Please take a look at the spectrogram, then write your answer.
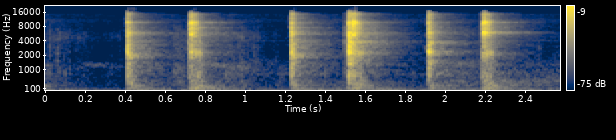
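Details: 6.2/6.5 diesel (CUCV) glow plug relay/solenoid bench-tested on 12 V supply: six crisp sharp clicks in quick pairs as the contacts pull in cleanly; relay clicking normally, though this unit failed the day after installation.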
